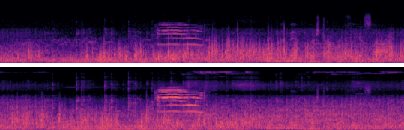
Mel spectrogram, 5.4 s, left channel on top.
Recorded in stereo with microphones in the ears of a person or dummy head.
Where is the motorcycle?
60° right (ahead or behind).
